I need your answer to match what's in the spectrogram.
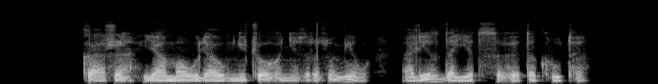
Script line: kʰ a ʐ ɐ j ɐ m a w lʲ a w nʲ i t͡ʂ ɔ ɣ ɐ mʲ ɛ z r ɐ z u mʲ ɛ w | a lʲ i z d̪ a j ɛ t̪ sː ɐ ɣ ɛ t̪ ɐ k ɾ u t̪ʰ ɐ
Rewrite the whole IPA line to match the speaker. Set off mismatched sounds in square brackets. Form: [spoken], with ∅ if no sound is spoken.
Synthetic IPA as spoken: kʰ a ʐ ɐ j [a] m a w lʲ a w nʲ i t͡ʂ ɔ ɣ ɐ [nʲ] ɛ z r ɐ z u mʲ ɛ w | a lʲ [ɛ] z d̪ a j ɛ t̪ sː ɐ ɣ ɛ t̪ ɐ k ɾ u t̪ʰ ɐ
